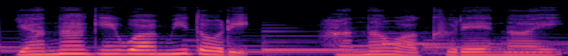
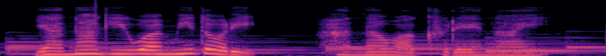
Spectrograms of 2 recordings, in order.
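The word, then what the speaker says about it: 柳は緑花は紅: 非常的简单，汉字写作柳绿花红，读作 yanagi wa midori hana wa kurenai。 yanagi wa midori hana wa kurenai。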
